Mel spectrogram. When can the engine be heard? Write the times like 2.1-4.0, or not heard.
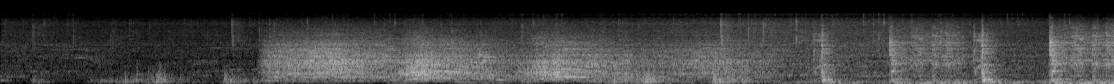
2.6-11.0.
